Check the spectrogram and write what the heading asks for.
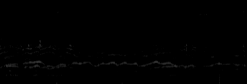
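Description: Distant petrol string trimmers cutting weeds, a faint buzzing whine whose pitch wavers up and down as the engines load and ease off in the growth.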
